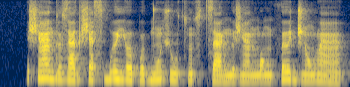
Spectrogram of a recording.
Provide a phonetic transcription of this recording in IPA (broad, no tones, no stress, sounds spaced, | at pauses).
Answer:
ʃ æ̃ d ɵ z æ d ʃ æ s b ɘ j ə p ɵ d̪ ũ ʃ u t͡s ũ s t͡s æ ŋ ɘ ʒ æ̃ ŋ ɔ ŋ θ ɘ d͡ʒ ɔ̃ β æ̃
